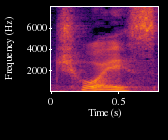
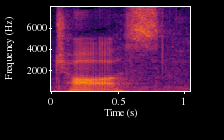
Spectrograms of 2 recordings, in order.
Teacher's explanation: So making sure that you get that gliding oi is really going to be what you need for this sound. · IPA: /ɔɪ/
